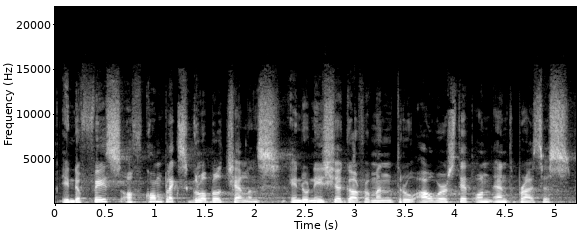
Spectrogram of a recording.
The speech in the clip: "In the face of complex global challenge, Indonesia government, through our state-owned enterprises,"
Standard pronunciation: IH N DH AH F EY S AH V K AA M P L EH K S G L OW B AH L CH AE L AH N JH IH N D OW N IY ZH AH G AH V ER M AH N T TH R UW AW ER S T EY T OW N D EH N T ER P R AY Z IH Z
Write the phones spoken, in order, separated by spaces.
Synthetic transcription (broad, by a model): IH N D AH F EY S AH F K AA M P L EH K S G L OW B AH L CH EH L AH N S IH N D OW N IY SH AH G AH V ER M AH N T R UW AW ER S T EY T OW N EH N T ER P R AY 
